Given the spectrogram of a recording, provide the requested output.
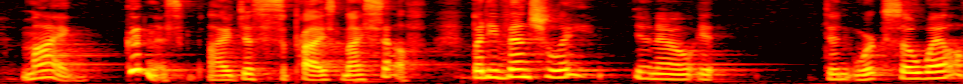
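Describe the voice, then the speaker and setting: Audible room echo surrounds a woman who talks at a fairly slow pace. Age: 70s. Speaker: minister. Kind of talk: sermon.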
